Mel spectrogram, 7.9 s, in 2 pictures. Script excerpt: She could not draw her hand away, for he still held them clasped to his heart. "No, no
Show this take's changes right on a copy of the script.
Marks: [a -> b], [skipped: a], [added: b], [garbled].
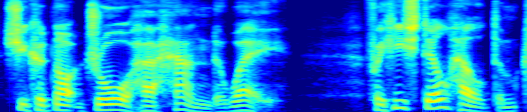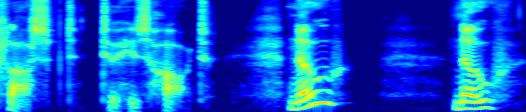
She could not draw her hand away, for he still held them clasped to his heart. "No, no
